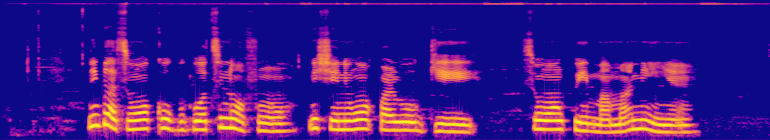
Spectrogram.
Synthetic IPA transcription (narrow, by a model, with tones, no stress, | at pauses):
nĩ˦ɡ͡ba˦˨ti˨˦w̃ɔ̃˧ko˦˨ɡ͡bo˧ɡ͡bɔ˧ti˦nãː˦˨fũ˦w̃ɔ̃˧nĩ˦ʃe˧nĩ˧w̃ɔ̃˦k͡pa˧ɾo˧o˧ɡe˨ | ti˦w̃ɔ̃˦n̩˦k͡pe˧i˧˨mã˨mã˨˦nĩ˦˨j̃ɛ̃˧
